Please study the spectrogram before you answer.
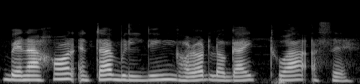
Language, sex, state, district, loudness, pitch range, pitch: Assamese, female, Assam, Sonitpur, -20 LUFS, 190-215 Hz, 205 Hz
